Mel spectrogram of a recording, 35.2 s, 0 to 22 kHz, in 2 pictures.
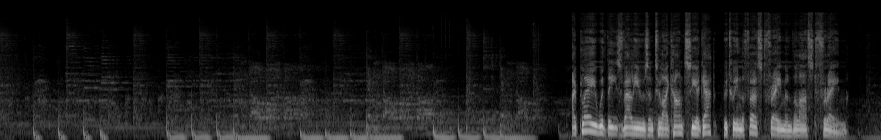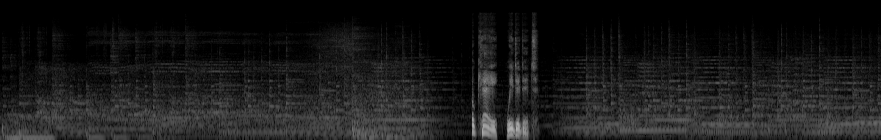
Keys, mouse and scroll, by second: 3.5-6.2 drag, 6.4-7.9 drag, 9.1-31.7 drag, 31.7-32.8 scroll down 11, 32.8-35.2 shift+middle drag.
